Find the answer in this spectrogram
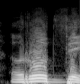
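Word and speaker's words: Ῥόδη: 그럼 뭔가 이 누가, 사도행전을 쓴 누가가 뭔가 목적이 있어서 이름을 썼을 것 같은데 로디 이렇게 현대 그리스어로 발음하는데 장미라는 뜻입니다.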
